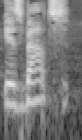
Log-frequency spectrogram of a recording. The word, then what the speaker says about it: Isbouts: Am I saying that right, Isbouts? – You're saying it correct.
